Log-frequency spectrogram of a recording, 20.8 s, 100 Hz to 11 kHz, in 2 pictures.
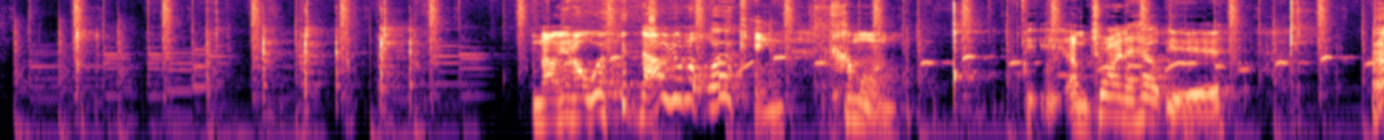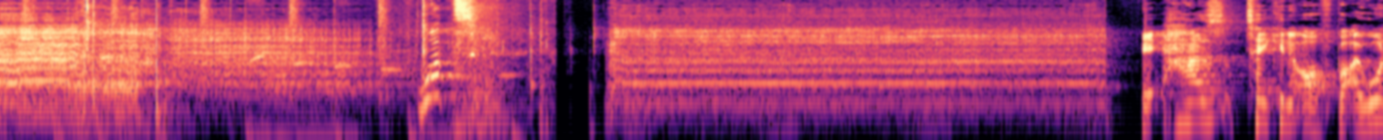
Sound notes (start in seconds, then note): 0.1 upbeat music; 0.5 can opening clicking; 9.3 can opener whirring; 10.2 upbeat music; 14.8 can opener whirring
